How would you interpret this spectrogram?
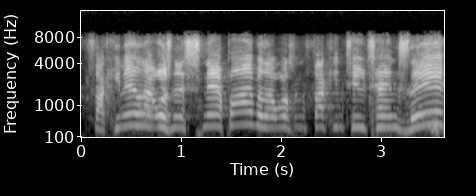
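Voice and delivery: high, exaggerated Aussie rant; mock Australian complaint; Australian accent. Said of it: "It's a great accent".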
